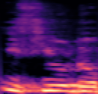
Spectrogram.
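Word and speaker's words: pseudo: तो दूसरा मैंने आपको बताया दोस्तों फ्लो चार्ट, अब मैं आपको बताने वाला हूं स्यूडो कोड। तो स्यूडो कोड जो होता है दोस्तों, यहां पे जो पी है ये साइलेंट है।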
